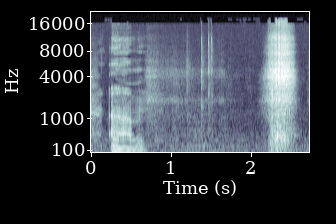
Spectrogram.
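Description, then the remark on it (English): A drawn-out yawn: a brief voiced groan followed after a pause by a loud, breathy exhale, with no talking. “I'm yawning.”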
